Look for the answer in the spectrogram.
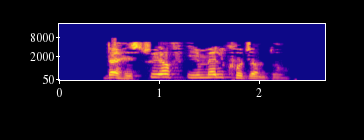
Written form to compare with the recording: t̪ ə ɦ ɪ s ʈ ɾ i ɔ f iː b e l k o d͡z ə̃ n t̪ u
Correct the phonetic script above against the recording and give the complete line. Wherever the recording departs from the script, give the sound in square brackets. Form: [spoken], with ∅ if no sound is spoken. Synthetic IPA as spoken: [d̪] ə ɦ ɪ s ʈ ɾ i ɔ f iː [m] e l [kʰ] o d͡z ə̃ n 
